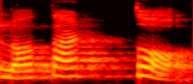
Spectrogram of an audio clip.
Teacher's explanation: ত টাই হচ্ছে অঘোষ ধ্বনি এবং এটা একটা অল্পপ্রাণ ধ্বনি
